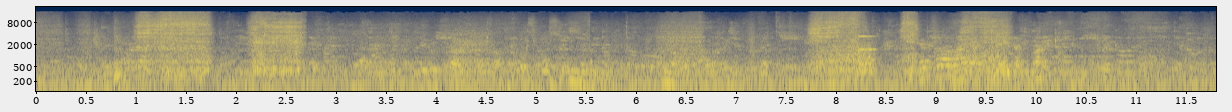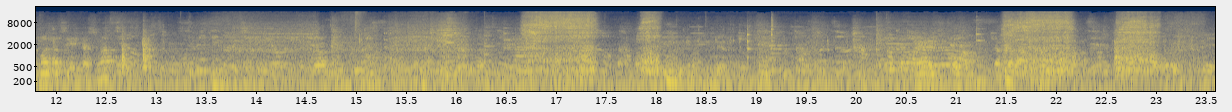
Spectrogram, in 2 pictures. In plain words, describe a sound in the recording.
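A man slurps noodles loudly, close up.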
